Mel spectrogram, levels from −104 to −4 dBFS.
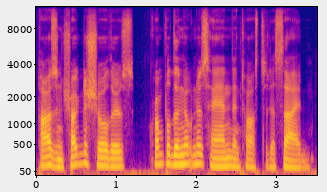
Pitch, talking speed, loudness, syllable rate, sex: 125 Hz, 240 wpm, -18 LUFS, 6.4 syllables/s, male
